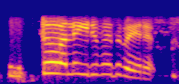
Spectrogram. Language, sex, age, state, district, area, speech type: Malayalam, female, 18-30, Kerala, Alappuzha, rural, conversation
